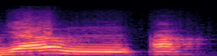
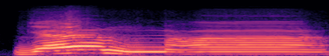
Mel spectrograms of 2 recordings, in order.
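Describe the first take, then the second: First: The final vowel is cut short and stopped. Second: The final vowel is held for two counts. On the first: The speaker calls it wrong. "bukan jam'ah. Ha, tak boleh macam tu" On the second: The speaker calls it right. "a mestilah dua harokat"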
